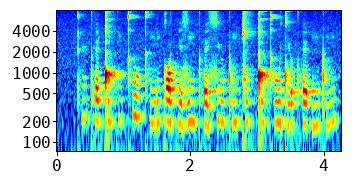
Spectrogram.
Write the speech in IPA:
kʰypʰɛǃiki kʰu kʰiɾi ɡɔkʲɛ zipʰɛ sʲu pʼiǀyʔǃi kʰutʲɔpʰɛ ʔipʼi

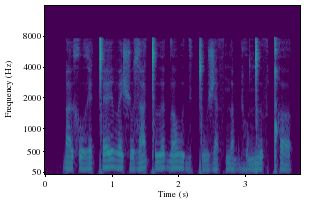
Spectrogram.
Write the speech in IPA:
ɽaə̯xoɣɛǀɛɪ̯ βɛʃoza ǀɯə̯ d̪ʌ βɯd̪eǀu ʒaθn̪abɖʱoŋ͡ǀɯθ ǃʰʌ

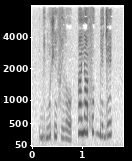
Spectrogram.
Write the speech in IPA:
bi˨bũ˧ʃĩ˨ fi˨lo˨ | ã˦jã˦fo˦ ɡ͡be˧ɡe˦

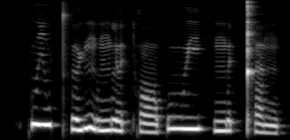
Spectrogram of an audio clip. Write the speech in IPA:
kʷiː˥wt̪ʰɵ˨˥ɥŋʊ˨˧ŋ lɵ˨t̚kɔː˨˩puː˥j | ŋɵ˨t̚kʰɐ˨˩ŋ

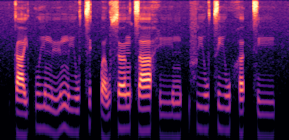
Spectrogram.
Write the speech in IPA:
kaː˨jkʷiː˧myː˨˥ miː˧w t͡sɪ˥k̚pɐ˨˥wsœː˥ŋ t͡saː˥hiː˧m | fiː˧wt͡siː˧w hɐ˨˥t̚t͡siː˨

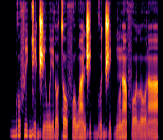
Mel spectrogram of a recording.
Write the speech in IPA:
ɡ͡bu˧fi˧ ɡi˨d͡ʒi˨wi˨ɾo˨˦ to˦˨fo˧wã˧d͡ʒi˧ ɡ͡bu˧d͡ʒi˨ ɡ͡bũ˧ɾã˨ fo˨ lo˨ɾã˨˦

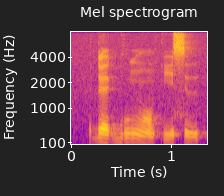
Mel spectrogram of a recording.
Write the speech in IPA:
ɗɛ˦ɡ͡bu˦ ŋɔ̃˨ ki˦sɨ˨

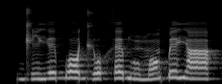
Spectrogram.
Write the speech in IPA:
d͡ʒi˨je˧ bɔ˦d͡ʒo˧ hɛ˧bũ˨mɔ̃˨˦k͡pe˦ jã˦

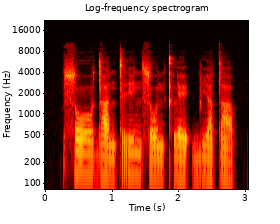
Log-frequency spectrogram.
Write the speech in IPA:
soː˧da˨˩ntri˧nso˨˩n kʰle˨˩ʔbi˨˩a̯ta˨˩p̚

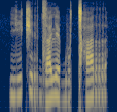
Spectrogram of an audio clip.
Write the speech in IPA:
ji t͡ʃird͡zalʲa bo ǀʰar

